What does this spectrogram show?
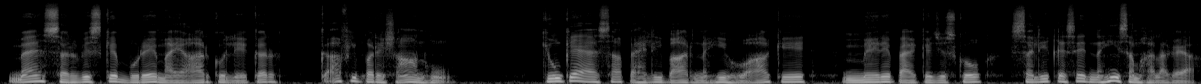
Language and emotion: Urdu, sad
